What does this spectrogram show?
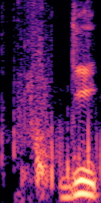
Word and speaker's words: Guigues: Geek. What is it? Guigues or something? I think that's how they pronounce it in French. Geek.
